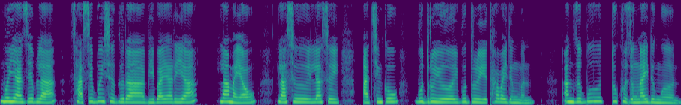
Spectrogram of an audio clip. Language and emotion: Bodo, sad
